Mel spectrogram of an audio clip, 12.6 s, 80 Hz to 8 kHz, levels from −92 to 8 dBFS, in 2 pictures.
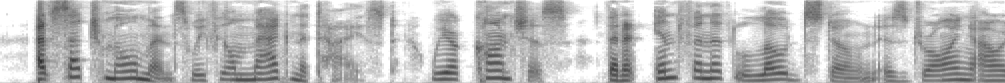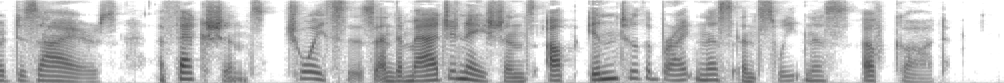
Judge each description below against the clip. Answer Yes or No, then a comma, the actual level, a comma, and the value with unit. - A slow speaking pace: No, average, 155 wpm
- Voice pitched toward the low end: No, high, 195 Hz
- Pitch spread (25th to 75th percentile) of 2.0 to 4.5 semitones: No, wide, 5.5 semitones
